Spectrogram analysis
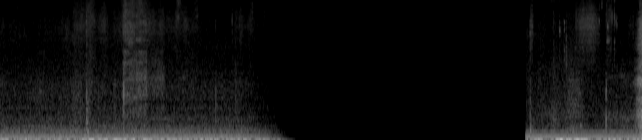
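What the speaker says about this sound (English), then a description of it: "So I'll continue stitching all the way around, filling up this area" Embroidery thread is pulled by hand through taut fabric on a barn owl design, making soft close scratchy draws and light taps, with a few seconds of dead silence midway.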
